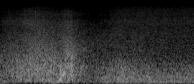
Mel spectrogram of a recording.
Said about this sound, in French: Moi, ce dont j'ai envie, c'est de réentendre le bruit d'une vague quand elle se retire du rivage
